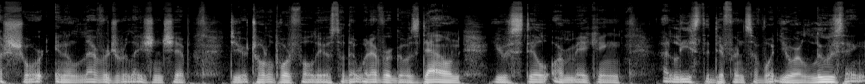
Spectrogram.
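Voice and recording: A man's fairly low, raspy voice with a dark, mellow tone, a slightly husky edge, vocal fry, ordinary pitch variation and a moderate pace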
